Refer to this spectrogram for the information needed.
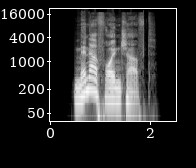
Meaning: bromance, male friendship
- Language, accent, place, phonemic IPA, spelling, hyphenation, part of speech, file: German, Germany, Berlin, /ˈmɛnɐˌfʁɔɪ̯ntʃaft/, Männerfreundschaft, Män‧ner‧freund‧schaft, noun, De-Männerfreundschaft.ogg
